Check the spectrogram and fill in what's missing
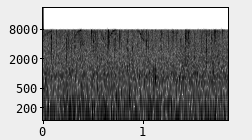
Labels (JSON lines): {"label": "biophony, dolphin", "recorder": "SoundTrap 500"}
